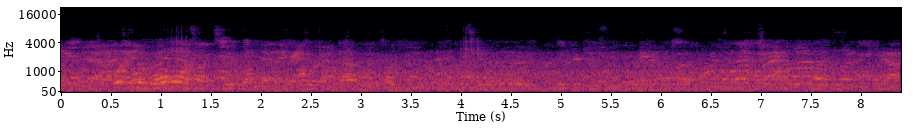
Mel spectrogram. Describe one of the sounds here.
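Young men shout calls to each other outdoors on a playing field.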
